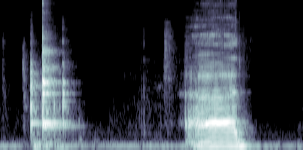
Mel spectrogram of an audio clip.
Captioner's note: dice clacking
